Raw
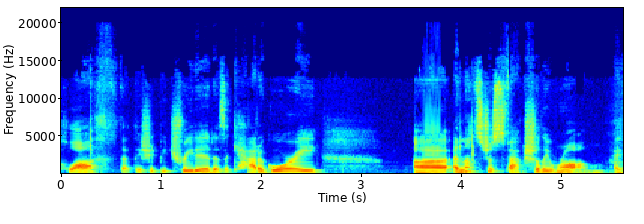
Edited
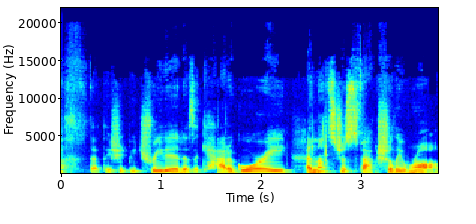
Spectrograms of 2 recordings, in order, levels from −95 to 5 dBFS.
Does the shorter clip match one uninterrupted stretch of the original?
no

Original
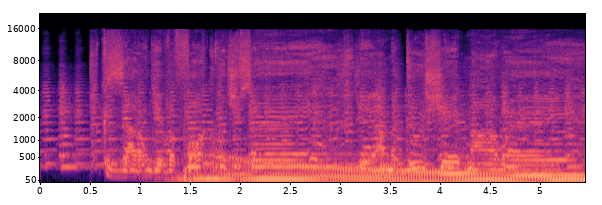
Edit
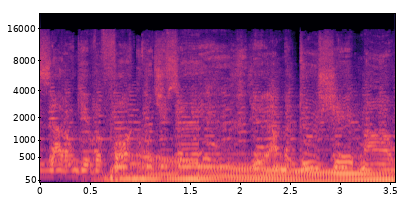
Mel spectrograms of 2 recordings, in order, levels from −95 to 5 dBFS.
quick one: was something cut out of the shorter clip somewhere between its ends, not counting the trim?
yes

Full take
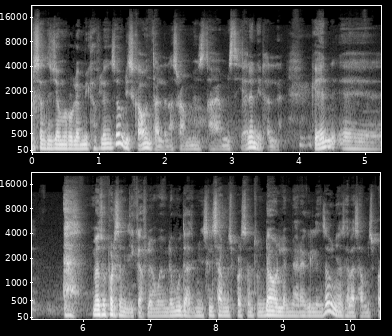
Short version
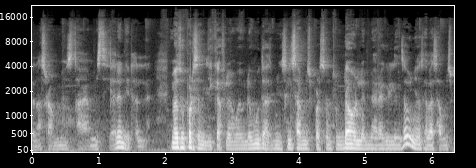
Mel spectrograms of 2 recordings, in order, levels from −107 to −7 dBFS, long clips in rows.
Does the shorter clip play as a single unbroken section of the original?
no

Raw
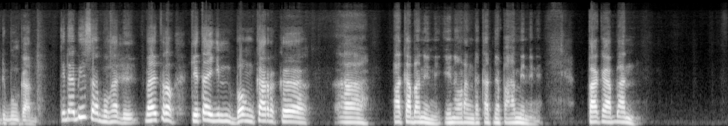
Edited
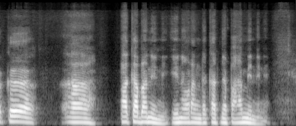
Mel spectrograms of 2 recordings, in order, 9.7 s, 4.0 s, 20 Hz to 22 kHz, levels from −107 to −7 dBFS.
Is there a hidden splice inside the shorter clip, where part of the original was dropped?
no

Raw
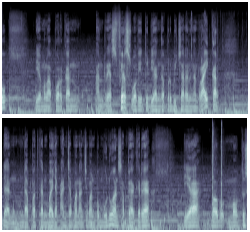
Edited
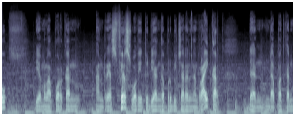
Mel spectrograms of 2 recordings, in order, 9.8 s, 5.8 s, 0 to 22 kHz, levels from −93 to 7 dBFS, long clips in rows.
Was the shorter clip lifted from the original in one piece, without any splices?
yes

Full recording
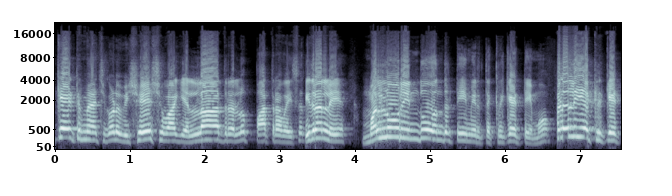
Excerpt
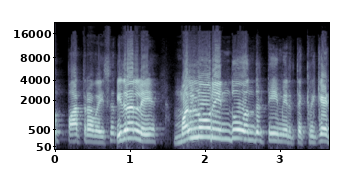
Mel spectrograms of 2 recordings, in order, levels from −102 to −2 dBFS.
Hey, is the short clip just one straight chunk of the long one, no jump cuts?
yes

